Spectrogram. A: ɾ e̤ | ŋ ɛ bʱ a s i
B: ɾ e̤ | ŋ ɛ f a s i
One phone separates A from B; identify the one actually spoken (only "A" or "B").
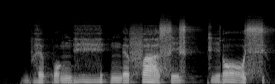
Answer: B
